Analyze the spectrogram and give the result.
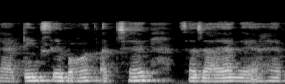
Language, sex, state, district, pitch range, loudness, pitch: Hindi, female, Bihar, Saharsa, 155-175 Hz, -15 LUFS, 160 Hz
